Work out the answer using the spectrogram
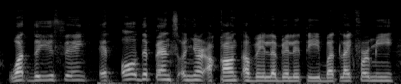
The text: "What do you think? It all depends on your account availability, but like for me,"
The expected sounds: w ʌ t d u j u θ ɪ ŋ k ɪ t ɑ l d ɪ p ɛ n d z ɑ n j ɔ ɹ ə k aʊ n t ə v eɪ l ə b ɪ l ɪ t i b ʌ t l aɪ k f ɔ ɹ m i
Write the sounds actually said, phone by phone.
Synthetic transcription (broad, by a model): w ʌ t d u j u θ ɪ ŋ k ɪ t ɑ l d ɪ p ɛ n d s ɑ n j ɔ ɹ ə k aʊ n t ə v eɪ l ə b ɪ l ɪ t i b ʌ t l aɪ k f ɔ ɹ m i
